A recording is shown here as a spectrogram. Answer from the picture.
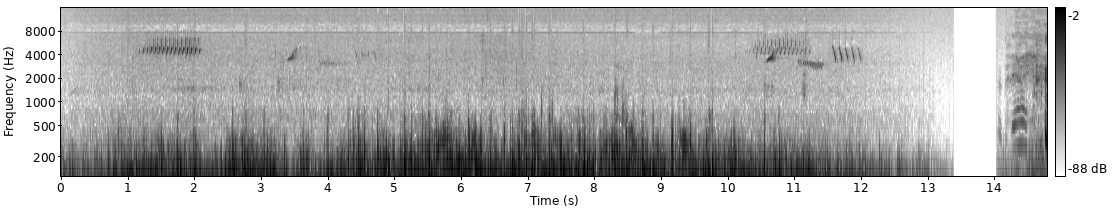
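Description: Wind buffeting the microphone in uneven gusts, a dense low rumble. Faint bird chirps and short trills come through twice, about a second in and again near the end.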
